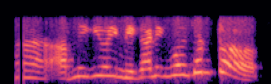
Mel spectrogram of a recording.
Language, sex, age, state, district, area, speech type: Bengali, female, 60+, West Bengal, Nadia, rural, conversation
